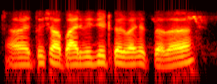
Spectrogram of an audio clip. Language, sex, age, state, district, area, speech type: Goan Konkani, male, 18-30, Goa, Quepem, rural, conversation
